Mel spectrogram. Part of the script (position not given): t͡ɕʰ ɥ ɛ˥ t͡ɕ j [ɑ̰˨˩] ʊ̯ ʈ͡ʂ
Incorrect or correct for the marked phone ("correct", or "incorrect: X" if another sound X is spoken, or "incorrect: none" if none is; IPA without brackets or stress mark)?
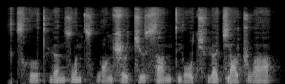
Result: incorrect: ɑ˥˩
